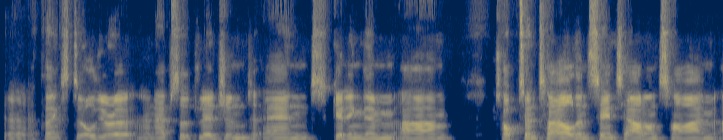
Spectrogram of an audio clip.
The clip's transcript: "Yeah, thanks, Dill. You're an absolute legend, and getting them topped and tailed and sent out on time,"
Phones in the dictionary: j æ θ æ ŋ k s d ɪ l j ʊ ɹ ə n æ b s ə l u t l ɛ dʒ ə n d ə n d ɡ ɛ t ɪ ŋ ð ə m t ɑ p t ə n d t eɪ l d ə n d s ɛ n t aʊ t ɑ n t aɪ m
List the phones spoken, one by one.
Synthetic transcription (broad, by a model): j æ θ æ ŋ k s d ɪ l j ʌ ɹ ə n æ b s ə l u t l ɛ dʒ ə n d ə n ɡ ɛ t ɪ ŋ ð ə m t ɑ p t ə n t eɪ l d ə n s ɛ n t aʊ t n t aɪ m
